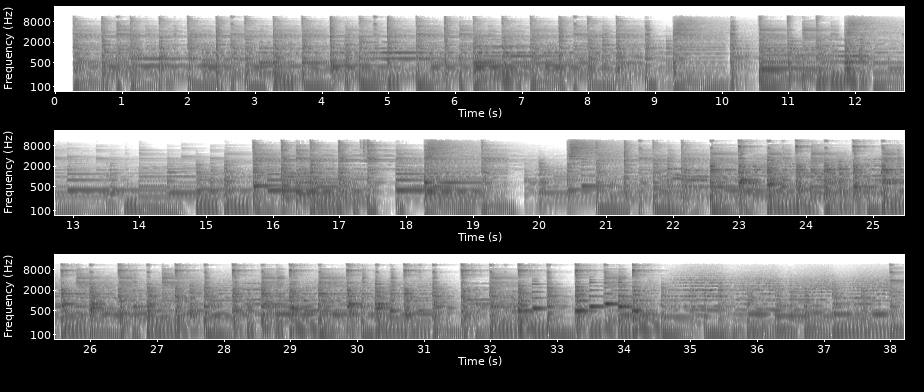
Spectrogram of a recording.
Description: rock, midi

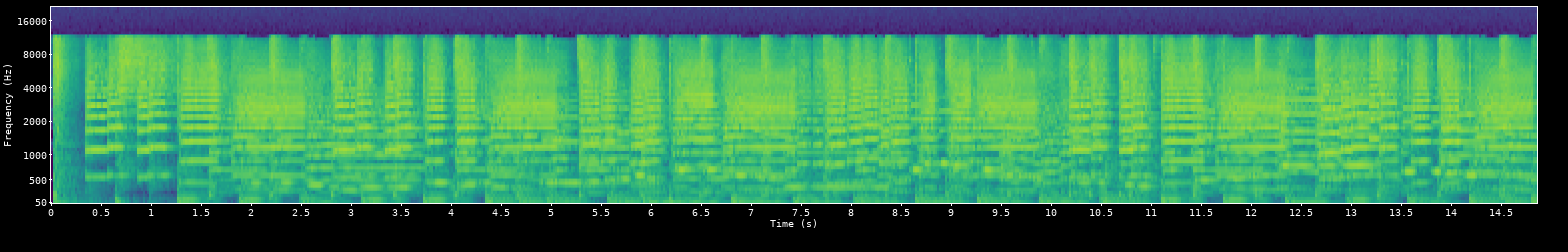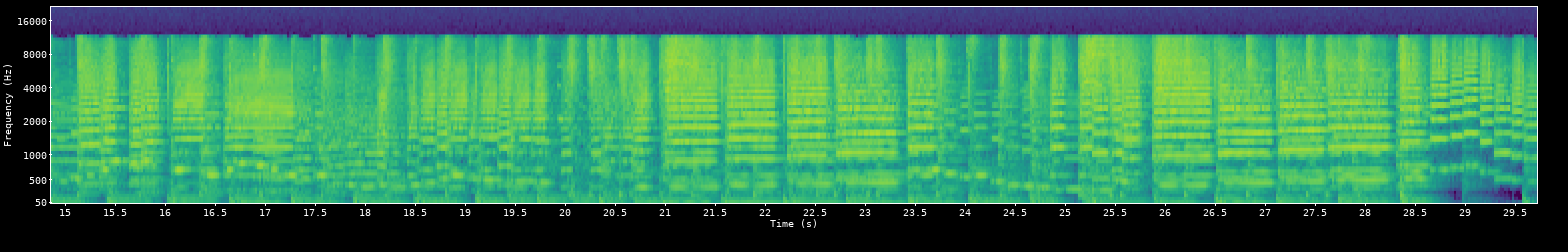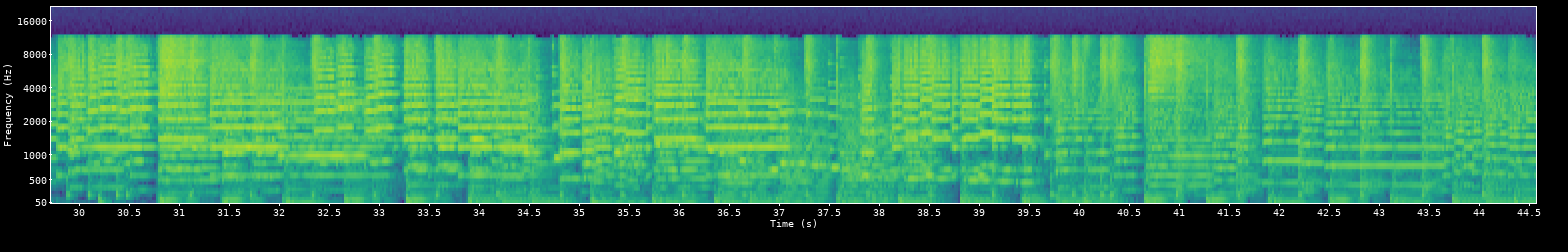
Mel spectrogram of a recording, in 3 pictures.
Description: oldies stomp, midi

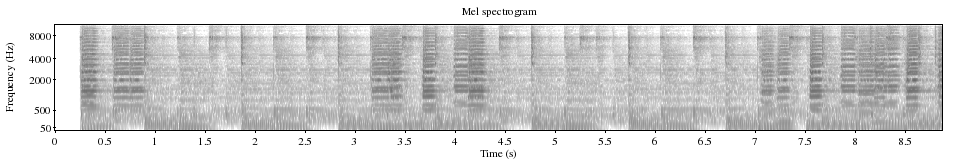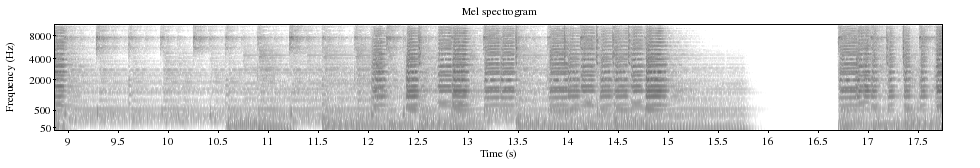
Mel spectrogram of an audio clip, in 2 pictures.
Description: latin flamenco

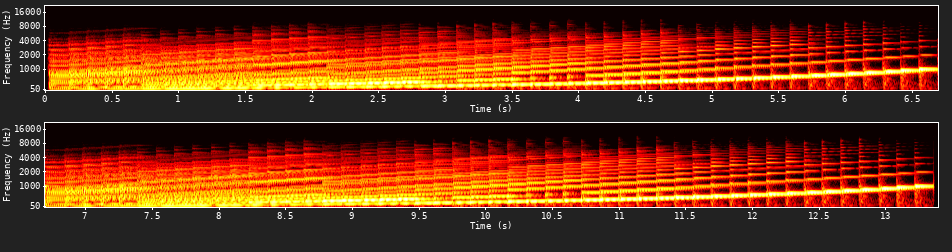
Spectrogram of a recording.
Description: indiatek sitar, midi

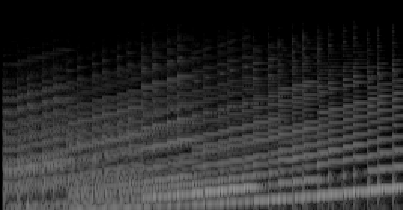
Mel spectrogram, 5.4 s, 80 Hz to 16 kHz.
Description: breakbeat 090 bpm; Stylus; Pushy

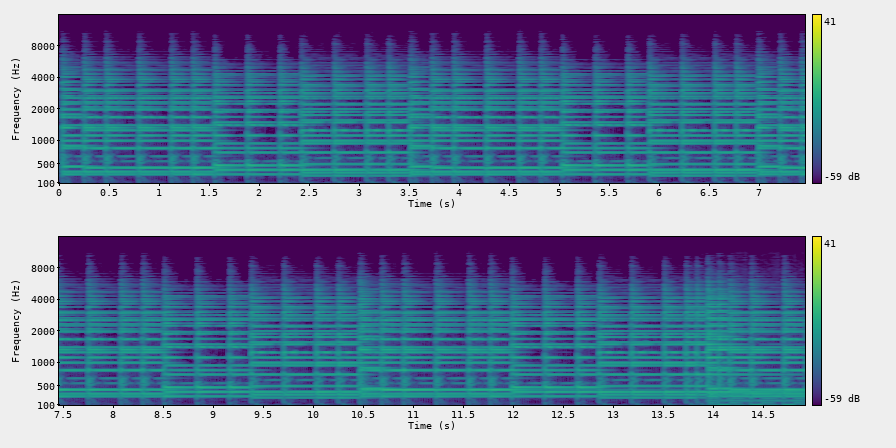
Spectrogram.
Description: trance, midi

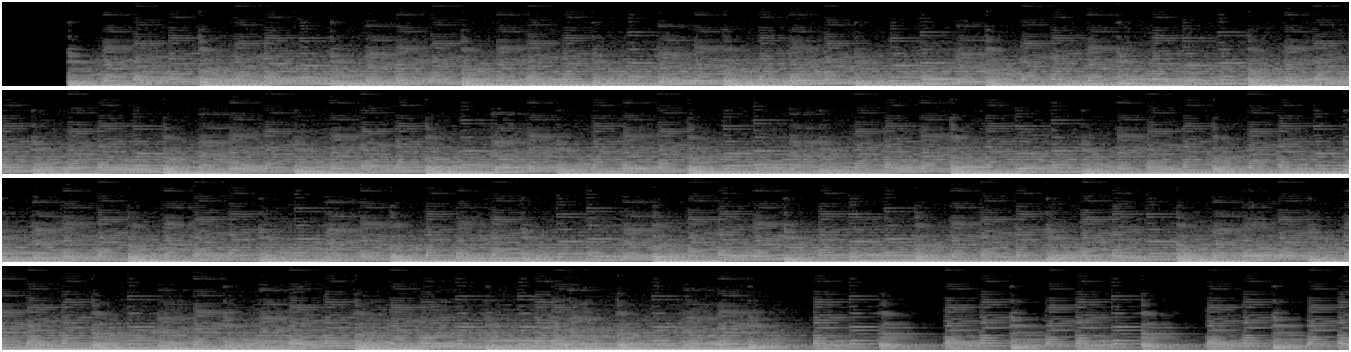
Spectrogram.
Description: bluegrass, midi

